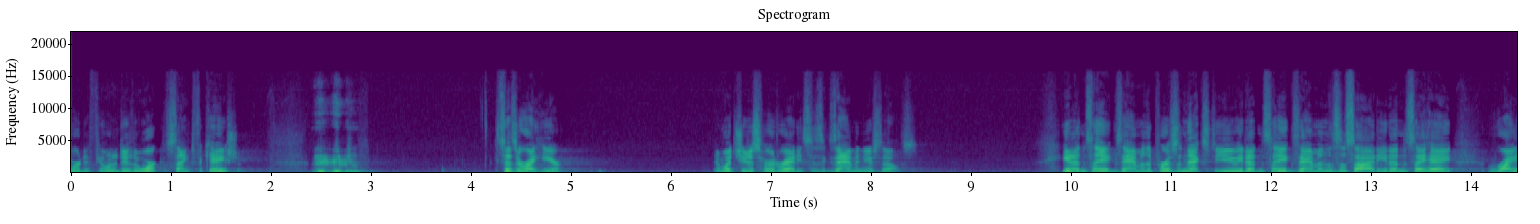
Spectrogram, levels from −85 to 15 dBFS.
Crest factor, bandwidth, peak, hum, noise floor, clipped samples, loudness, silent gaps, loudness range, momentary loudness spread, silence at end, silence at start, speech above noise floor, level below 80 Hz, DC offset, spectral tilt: 22 dB; 16 kHz; -4 dBFS; none; -63 dBFS; under 0.1%; -23 LUFS; none; 6 LU; 9 LU; 0 s; 0 s; 40 dB; -68 dBFS; under 0.1%; -4.5 dB/octave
